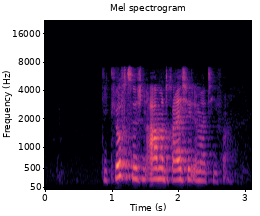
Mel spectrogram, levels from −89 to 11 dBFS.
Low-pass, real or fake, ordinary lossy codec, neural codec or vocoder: 7.2 kHz; real; none; none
